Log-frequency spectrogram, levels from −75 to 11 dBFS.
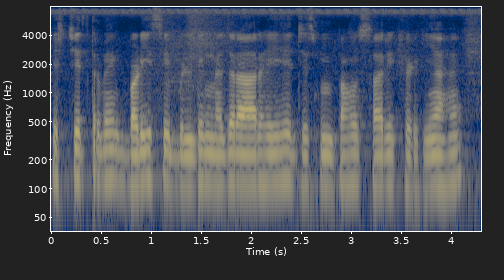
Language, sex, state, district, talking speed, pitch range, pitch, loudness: Hindi, male, Uttar Pradesh, Lucknow, 195 wpm, 110-120 Hz, 115 Hz, -19 LUFS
